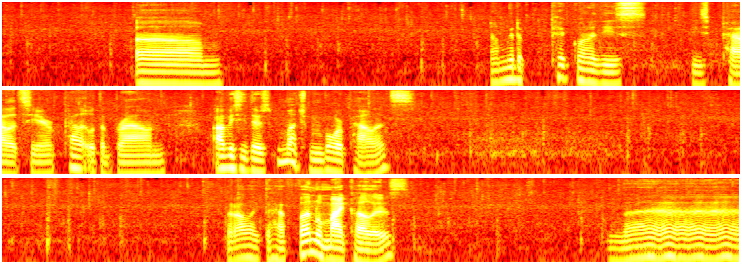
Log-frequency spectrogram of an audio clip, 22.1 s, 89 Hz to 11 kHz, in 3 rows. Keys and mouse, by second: 3.5 click, 4.0 click, 7.4 click.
